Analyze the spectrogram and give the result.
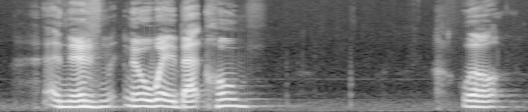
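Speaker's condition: Cerebral palsy; more difficult when nervous

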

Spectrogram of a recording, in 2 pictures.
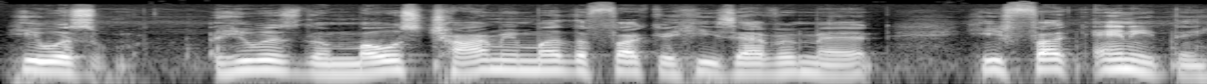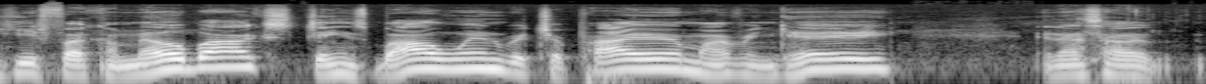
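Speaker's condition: No condition

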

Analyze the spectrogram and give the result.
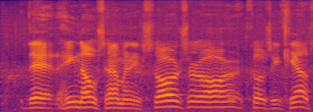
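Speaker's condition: ALS; somewhat affected, evident today

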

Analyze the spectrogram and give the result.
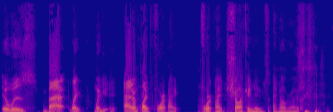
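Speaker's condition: Cleft palate; cleft palate since childhood, surgical repair in childhood; voice sounds deeper than it is, deeper over mic, cannot say certain words, frequent mispronunciations, speech impediment

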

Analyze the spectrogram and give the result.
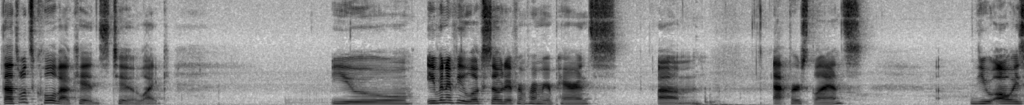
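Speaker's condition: No condition

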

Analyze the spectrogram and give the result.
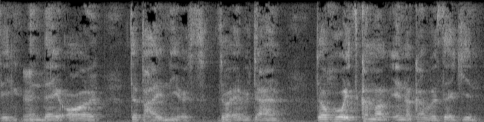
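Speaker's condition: Cerebral palsy

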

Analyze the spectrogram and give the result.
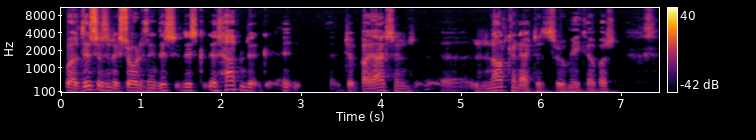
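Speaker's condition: Parkinson's; altered visual perception, difficulty judging near and far, grouped objects merge together

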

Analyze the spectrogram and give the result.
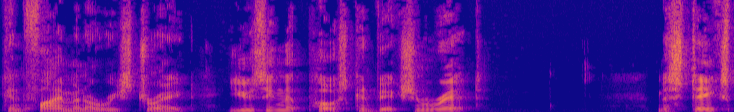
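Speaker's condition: No condition

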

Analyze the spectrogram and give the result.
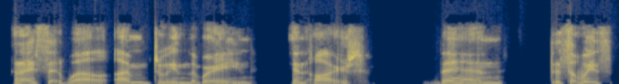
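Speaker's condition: Progressive multiple sclerosis; voice up and down

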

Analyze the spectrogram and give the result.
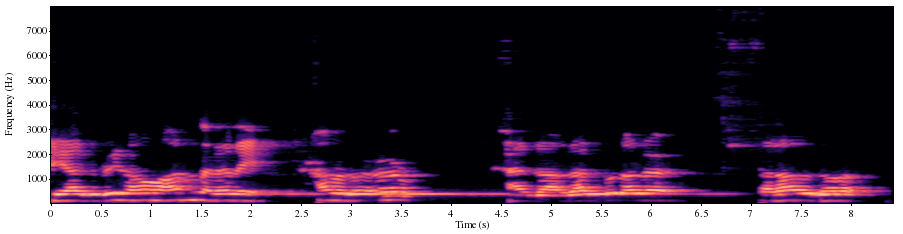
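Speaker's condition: Stroke with facial paralysis; half the face paralyzed; about 15 years since stroke; speech hard for some listeners to understand, another person repeats speech for listeners

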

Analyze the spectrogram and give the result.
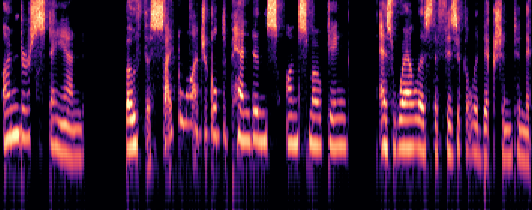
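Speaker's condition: No condition

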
